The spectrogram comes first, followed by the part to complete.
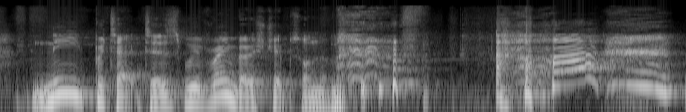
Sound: laughs

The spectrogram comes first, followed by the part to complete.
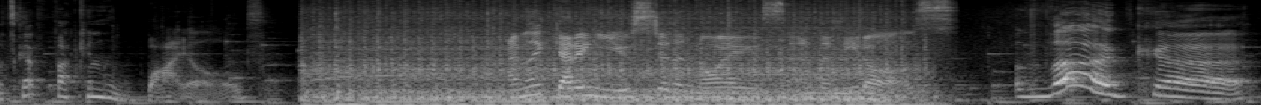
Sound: sewing machine noise

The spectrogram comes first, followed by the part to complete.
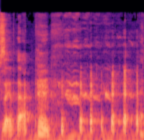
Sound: laughter; chuckles

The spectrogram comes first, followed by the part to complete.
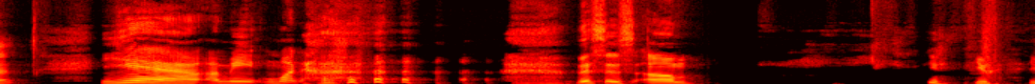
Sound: laughs

